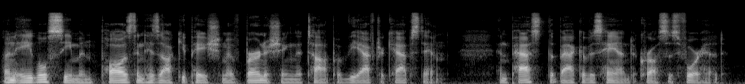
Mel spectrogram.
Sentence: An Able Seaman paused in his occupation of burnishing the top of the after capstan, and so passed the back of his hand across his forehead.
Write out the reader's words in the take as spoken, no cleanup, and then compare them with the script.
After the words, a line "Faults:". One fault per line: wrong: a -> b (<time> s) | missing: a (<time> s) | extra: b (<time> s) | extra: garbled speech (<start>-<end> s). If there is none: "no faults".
An Able Seaman paused in his occupation of burnishing the top of the after capstan, and passed the back of his hand across his forehead.
Faults:
missing: so (5.1 s)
